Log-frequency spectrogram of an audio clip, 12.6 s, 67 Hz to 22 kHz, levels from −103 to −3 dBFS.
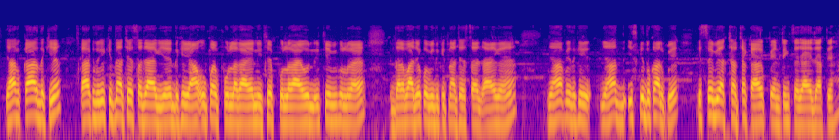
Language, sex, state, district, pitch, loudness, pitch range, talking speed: Maithili, male, Bihar, Supaul, 145 Hz, -19 LUFS, 140-170 Hz, 260 wpm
